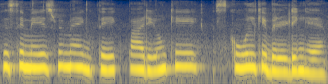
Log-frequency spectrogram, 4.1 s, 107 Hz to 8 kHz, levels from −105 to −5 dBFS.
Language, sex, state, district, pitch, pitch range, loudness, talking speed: Hindi, female, Chhattisgarh, Raipur, 245 Hz, 225-260 Hz, -12 LUFS, 190 wpm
